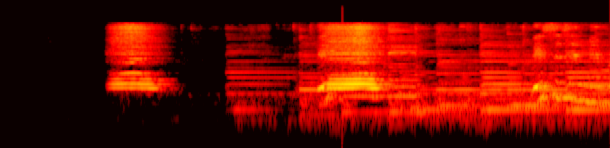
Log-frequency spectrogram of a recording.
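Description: Acoustic guitar and mountain dulcimer strings ringing with held notes, starting about two seconds in, while a voice speaks over them.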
